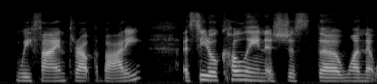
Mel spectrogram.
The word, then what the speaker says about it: acetylcholine: Now, I pronounce it acetylcholine. Some people pronounce it acetylcholine. I say acetylcholine. That's just how I learned it.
